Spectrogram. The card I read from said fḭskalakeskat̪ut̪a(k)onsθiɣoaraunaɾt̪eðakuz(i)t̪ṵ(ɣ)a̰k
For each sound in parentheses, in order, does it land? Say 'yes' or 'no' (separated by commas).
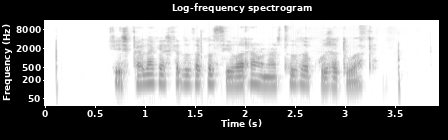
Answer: yes, no, no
